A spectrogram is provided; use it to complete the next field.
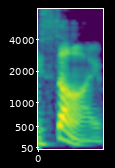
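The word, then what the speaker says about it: Psy: and speaking of memes it's Gangnum Style by Sai which Meredith will now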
